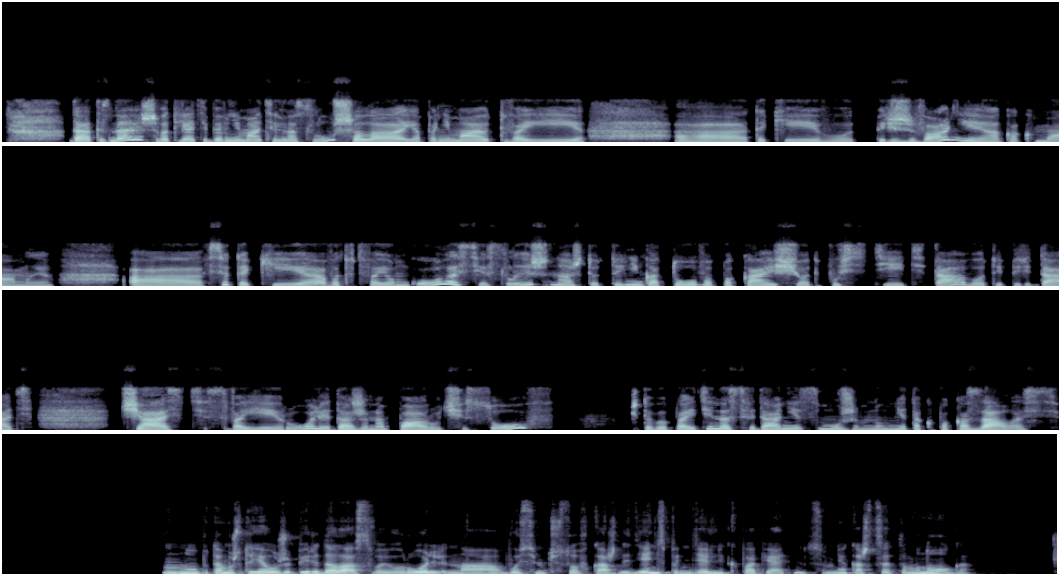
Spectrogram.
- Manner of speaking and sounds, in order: tapping; other background noise
- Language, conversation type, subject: Russian, advice, Как перестать застревать в старых семейных ролях, которые мешают отношениям?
